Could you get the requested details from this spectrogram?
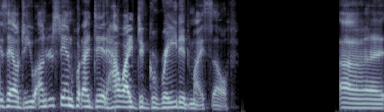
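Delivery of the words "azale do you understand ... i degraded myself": plain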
